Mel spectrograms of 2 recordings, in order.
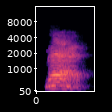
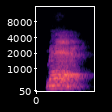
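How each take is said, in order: First: The word ends with a d sound. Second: The same.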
